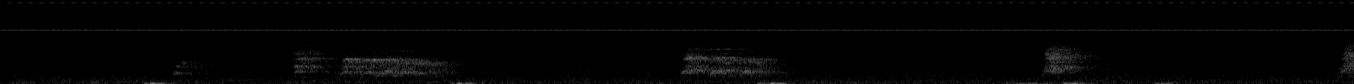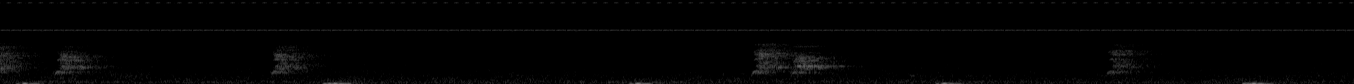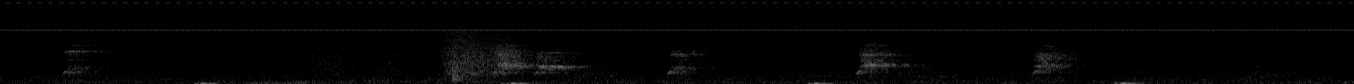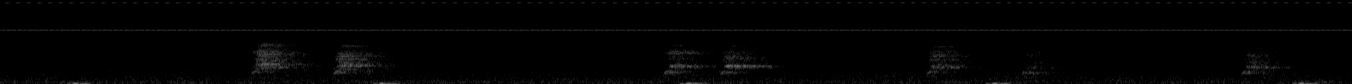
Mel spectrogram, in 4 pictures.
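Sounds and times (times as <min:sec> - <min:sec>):
dog at night: 0:01.7 - 0:02.1, 0:03.0 - 0:04.6, 0:06.8 - 0:08.0, 0:10.4 - 0:11.0, 0:13.4 - 0:14.7, 0:16.3 - 0:16.8, 0:21.1 - 0:22.1, 0:24.6 - 0:25.1, 0:27.7 - 0:28.2, 0:30.8 - 0:33.0, 0:33.8 - 0:34.2, 0:35.6 - 0:36.3, 0:37.4 - 0:38.0, 0:43.2 - 0:44.6, 0:47.2 - 0:48.4, 0:49.9 - 0:51.2, 0:53.0 - 0:53.6
night noise: 0:27.7 - 0:38.2.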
